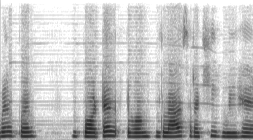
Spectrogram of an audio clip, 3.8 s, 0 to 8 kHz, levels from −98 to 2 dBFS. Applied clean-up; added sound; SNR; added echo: neural separator model SepFormer DNS4.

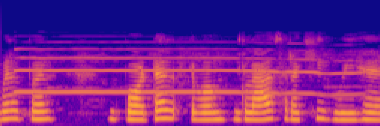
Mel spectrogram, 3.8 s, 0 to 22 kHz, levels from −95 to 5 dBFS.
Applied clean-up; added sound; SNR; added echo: none; Wind instrument, woodwind instrument; 12 dB; none.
